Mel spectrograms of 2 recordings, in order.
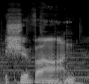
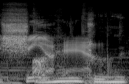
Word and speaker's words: Siobhan: and the voice actor totally mispronounced Siobhan. The main character's name is Atticus, but his old Gaelic name from 2,000 years before. They do. Oh. He was saying Sheahan.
